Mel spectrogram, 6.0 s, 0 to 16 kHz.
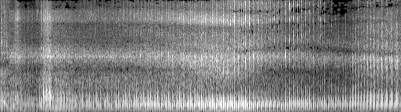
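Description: Harley-Davidson Sportster 1200 Custom's 1200cc Evolution V-twin, fitted with Screamin' Eagle slip-on mufflers, running with a steady beat. A short clack comes about half a second in, the exhaust swells louder in the middle, and engine speed begins to rise near the end.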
